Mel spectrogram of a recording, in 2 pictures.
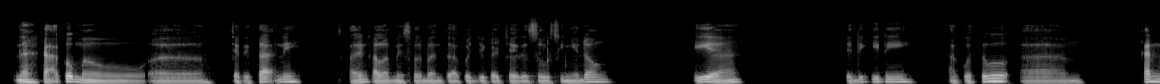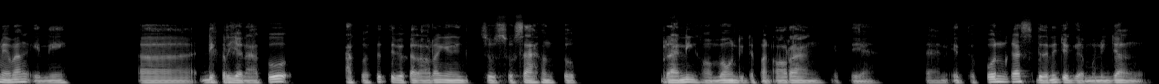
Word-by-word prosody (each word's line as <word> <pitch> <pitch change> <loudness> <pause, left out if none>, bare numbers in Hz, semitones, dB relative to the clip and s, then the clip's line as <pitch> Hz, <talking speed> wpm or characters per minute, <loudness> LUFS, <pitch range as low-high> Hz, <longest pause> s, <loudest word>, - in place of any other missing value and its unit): Nah, 100 +1 +6
Kak, 100 +1 +1
aku 130 - +9
mau, 95 -6 +3 0.5
eee, 80 +1 -3 0.2
cerita 85 +8 +1
nih 120 0 +1 0.3
sekalian 95 +4 -2
kalau 90 -5 +1
misal 90 -2 -2
bantu 85 -2 -1
aku 80 +2 -2
juga 80 0 -3
cari 80 -2 -1
solusinya 85 +2 -2
dong. 115 0 0 0.8
Iya. 100 -1 +4 1.1
Jadi 85 +5 -3
gini, 115 0 -1 0.5
aku 90 0 -3
tuh, 140 +8 +5
mmm, 85 +1 -6 0.6
kan 120 +1 +5
memang 115 +2 +3
ini, 85 +3 -3 0.7
eee, 85 -2 -2
di 105 +2 +2
kerjaan 95 -3 +2
aku, 115 +9 +4 0.5
aku 90 -1 -6
tuh 120 - -1
tipikal 95 -5 -1
orang 100 +1 +2
yang 95 -1 +4 0.2
su 90 - -2
susah 95 +3 0
untuk 90 -2 -2 0.8
berani 100 +1 +4
ngomong 90 +1 +2
di 90 - -3
depan 85 -3 -5
orang 85 -1 0
gitu 80 -2 -8
ya. - - -10 0.5
Dan 85 +1 -9
itupun 90 +8 +1
kas 125 +1 +1
sebenarnya 100 +4 +2
juga 90 -1 -1
menunjang 85 0 0
90 Hz, 130 wpm, -27 LUFS, 85-100 Hz, 1.1 s, aku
